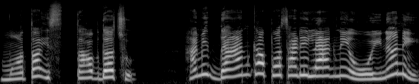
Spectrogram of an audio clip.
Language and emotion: Nepali, disgusted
